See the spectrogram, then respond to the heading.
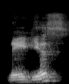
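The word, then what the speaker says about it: Radyes: um it's called uh pronounced as radius spelled as r-a-d-y-e-s uh i think 2010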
